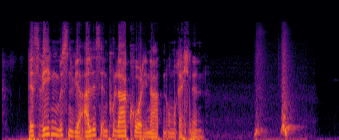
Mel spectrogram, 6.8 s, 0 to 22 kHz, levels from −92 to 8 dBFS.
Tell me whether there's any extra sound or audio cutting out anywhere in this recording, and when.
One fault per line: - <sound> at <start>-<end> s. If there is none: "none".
- whoosh at 5.1-6.2 s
